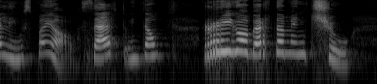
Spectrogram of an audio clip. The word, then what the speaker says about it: Menchú: Desafio aí esse R forte do começo, Rigoberta, Rigoberta e Menchú. Esse final que também é forte, né?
